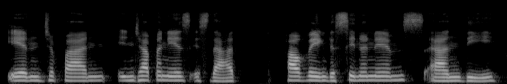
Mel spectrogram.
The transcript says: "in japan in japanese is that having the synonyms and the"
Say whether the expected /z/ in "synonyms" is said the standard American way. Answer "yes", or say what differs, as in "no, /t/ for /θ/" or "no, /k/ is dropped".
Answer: no, /s/ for /z/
